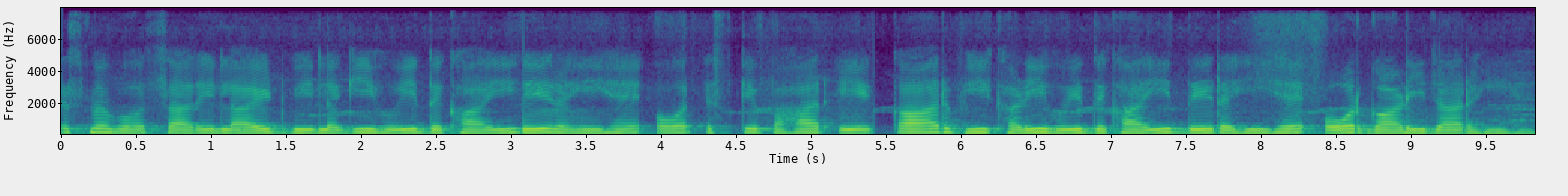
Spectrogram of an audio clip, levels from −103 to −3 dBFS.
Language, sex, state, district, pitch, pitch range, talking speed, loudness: Hindi, female, Bihar, Madhepura, 190 Hz, 185-195 Hz, 170 wpm, -25 LUFS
